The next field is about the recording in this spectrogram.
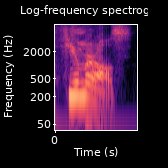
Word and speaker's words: fumaroles: So how is that pronounced? – Oh, yes. No problem. So they're called fumaroles.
